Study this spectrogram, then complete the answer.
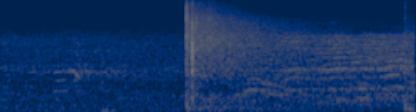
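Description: A volleyball is served with a sharp smack in a large echoing gym.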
